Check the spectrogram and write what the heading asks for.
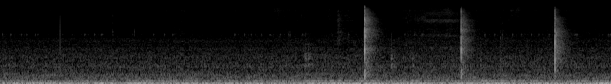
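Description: Three sharp clicks about a second apart, over a steady low hum.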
